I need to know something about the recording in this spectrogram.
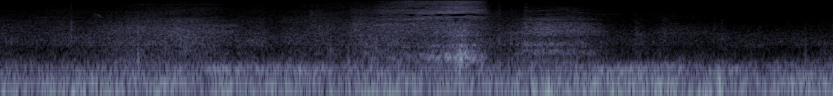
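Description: Wind buffeting the microphone, a steady low rumble, with a brief rustling noise about two seconds in.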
